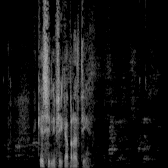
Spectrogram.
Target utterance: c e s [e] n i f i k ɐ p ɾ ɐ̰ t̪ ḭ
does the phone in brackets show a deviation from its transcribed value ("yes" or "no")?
yes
